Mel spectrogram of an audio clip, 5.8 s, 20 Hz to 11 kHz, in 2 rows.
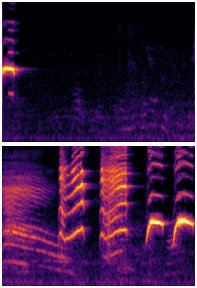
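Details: Black-throated laughingthrush giving wild-type song on 26 December 2020: a brief whistle, a long pause, then a rasping descending phrase followed by loud ringing upslurred whistles in quick succession.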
